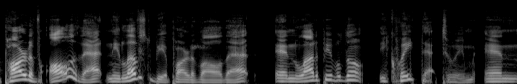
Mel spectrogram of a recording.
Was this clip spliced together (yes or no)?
no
